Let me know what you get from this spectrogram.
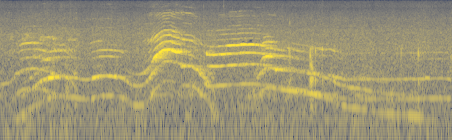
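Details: Kittens crying in overlapping voices, several short rising mews then a loud arched wail and a run of wavering, downward-sliding cries, a faint click near the end.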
